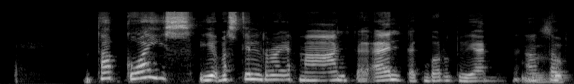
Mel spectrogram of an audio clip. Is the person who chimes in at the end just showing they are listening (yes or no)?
yes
